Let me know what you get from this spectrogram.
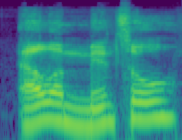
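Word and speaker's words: Element4l: Moving on to PS Vita, there's Elemental, but it's spelled Element 4L. I'm not sure what that is.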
